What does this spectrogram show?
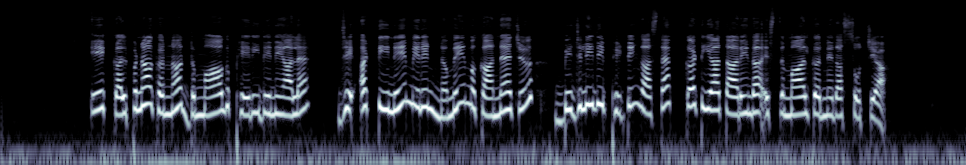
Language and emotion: Dogri, disgusted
